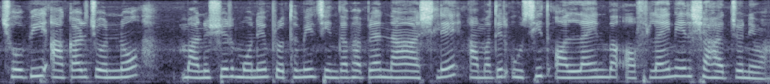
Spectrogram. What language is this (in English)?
Bangla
